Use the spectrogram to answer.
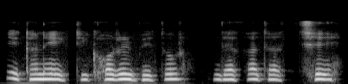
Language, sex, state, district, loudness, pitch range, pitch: Bengali, female, West Bengal, Cooch Behar, -16 LUFS, 225-240 Hz, 235 Hz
